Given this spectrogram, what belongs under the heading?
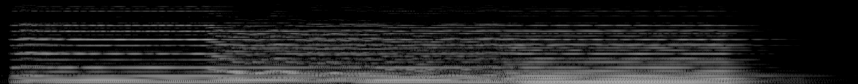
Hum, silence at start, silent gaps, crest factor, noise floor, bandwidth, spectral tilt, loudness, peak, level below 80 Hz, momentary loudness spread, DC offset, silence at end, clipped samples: none; 0.1 s; none; 14 dB; -67 dBFS; 18.5 kHz; -4.5 dB/octave; -28 LUFS; -14 dBFS; -36 dBFS; 6 LU; under 0.1%; 0.95 s; under 0.1%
